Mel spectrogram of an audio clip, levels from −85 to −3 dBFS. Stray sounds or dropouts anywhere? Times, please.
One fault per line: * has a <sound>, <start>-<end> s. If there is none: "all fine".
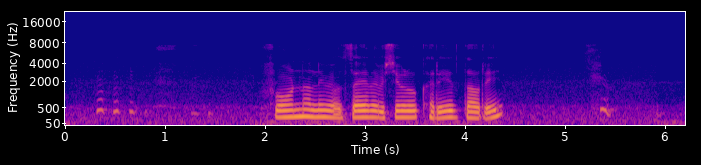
* has a laugh, 0.3-1.5 s
* has a sneeze, 5.1-5.8 s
